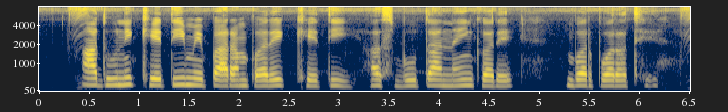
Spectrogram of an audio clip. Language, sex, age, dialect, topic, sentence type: Chhattisgarhi, female, 31-35, Northern/Bhandar, agriculture, statement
